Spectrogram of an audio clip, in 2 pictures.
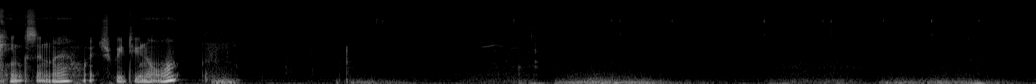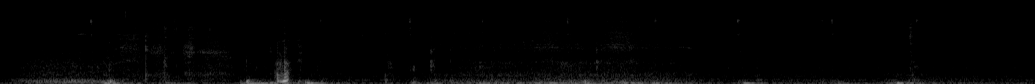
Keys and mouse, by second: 0.0-3.7 alt+super+drag, 3.8-5.1 alt+super+drag, 6.1 super+click, 6.7 super+click, 8.2 super+click, 8.8 super+click, 9.8-11.2 alt+super+drag, 13.5 alt+super+click, 15.2 alt+super+click, 16.9 alt+super+click, 18.6 super+click, 19.5 alt+super+click, 20.1 alt+super+click.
